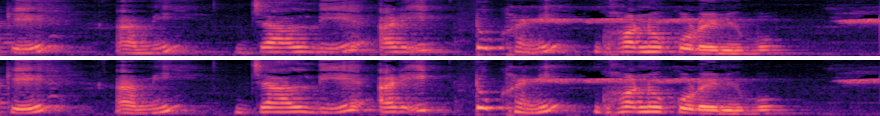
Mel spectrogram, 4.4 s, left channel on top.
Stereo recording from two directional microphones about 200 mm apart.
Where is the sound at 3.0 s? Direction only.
20° right (ahead or behind).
